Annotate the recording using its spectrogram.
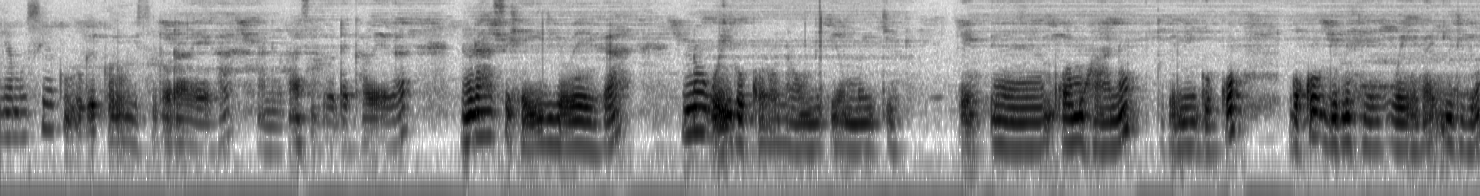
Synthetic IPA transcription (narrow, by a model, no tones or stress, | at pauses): ɲamusiakumbuɡikolo̰isiɾo̰ɾa̰βeɣana̰neɾa̰sizodekʰaβḛɣa | neɾasihḛiɾijo̰βeɣa | noɣwo̰iɡukoɾo̰nao̰miɾio̰mwiɟi | ɡwamuha̰no | iɣḛniɡukuŋɡokuɡimiheweɣa̰ʔiɾijo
